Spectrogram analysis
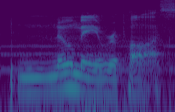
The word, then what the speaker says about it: Noomi Rapace: you say her name numi repos is the way way I've heard it she uh for those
